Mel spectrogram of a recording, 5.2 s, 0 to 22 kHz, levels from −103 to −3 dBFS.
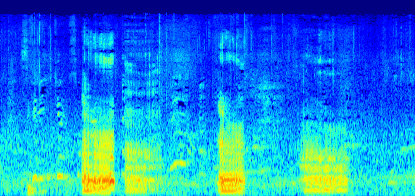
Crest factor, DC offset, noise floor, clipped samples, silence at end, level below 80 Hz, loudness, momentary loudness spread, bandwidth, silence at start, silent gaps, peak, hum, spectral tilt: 22 dB; under 0.1%; -53 dBFS; under 0.1%; 0 s; -58 dBFS; -33 LUFS; 22 LU; 16.5 kHz; 0 s; none; -14 dBFS; none; -7 dB/octave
